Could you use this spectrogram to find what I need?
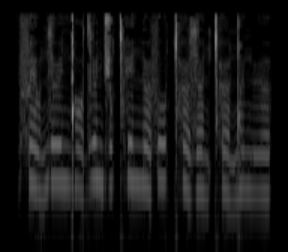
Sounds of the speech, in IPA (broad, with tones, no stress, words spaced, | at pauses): fɛ˥˩ʊ̯nzø˥ɪ̯ŋ͡ǃɔ˥˩ dlʏ˥nd͡ʒo˥˩ǀʰe˥ nœ˥˩fo˥ǀʰœ˥˩ zœ˥˩nǀʰœ˥˩ŋ͡ǃʏ˥ ŋʏ˥ə̯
